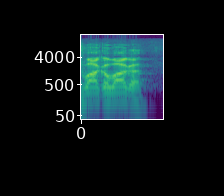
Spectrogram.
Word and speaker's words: Wagga Wagga: Yeah, I know I said it wrong. I don't give a shit. – What? – Not anymore. No, not anymore. Not anymore. Yeah. Not anymore. Now it's Wagga Wagga.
